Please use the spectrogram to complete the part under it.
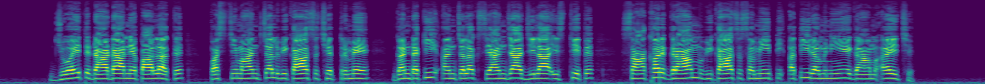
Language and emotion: Maithili, neutral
